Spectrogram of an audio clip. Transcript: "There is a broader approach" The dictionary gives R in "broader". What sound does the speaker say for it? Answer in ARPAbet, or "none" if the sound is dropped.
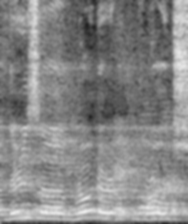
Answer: R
